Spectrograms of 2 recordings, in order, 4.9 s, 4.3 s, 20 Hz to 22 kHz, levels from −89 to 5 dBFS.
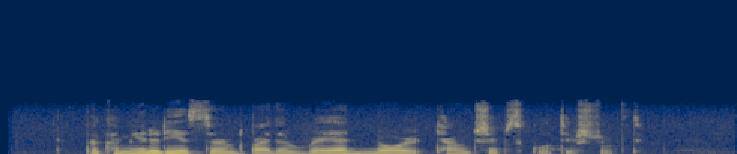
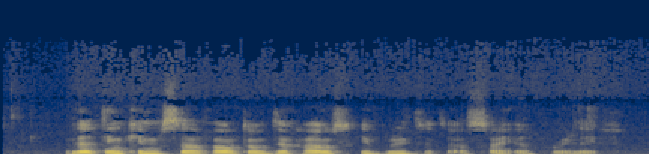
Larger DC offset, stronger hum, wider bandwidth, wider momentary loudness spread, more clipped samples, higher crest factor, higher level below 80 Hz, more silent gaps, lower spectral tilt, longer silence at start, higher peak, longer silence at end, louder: neither; neither; second, 8 kHz vs 15 kHz; about the same, 14 LU vs 16 LU; neither; about the same, 18 dB vs 18 dB; second, -80 dBFS vs -58 dBFS; neither; about the same, -5 dB/octave vs -6 dB/octave; first, 0.6 s vs 0.45 s; second, -8 dBFS vs -2 dBFS; first, 0.65 s vs 0.35 s; second, -26 LUFS vs -20 LUFS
